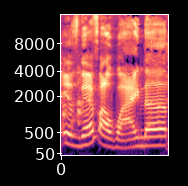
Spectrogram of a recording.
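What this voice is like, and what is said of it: Put-on American accent. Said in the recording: “What in that American accent?”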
